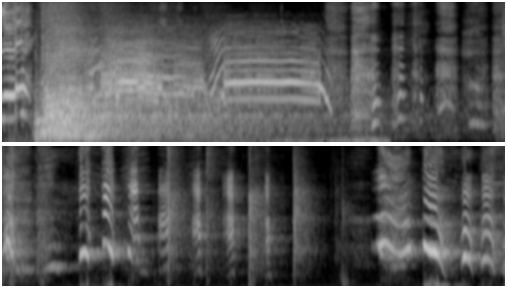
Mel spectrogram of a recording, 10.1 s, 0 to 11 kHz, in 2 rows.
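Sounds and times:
woman screaming: 0.0s - 3.8s
woman laughing: 3.5s - 7.6s, 8.8s - 10.0s.

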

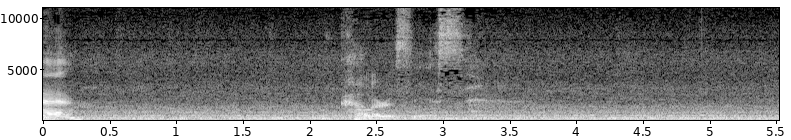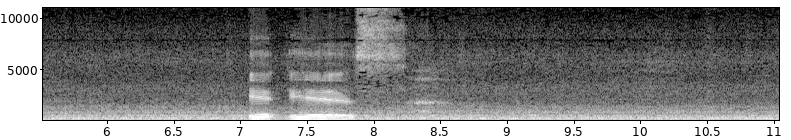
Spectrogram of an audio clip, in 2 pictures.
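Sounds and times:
fan running with hum and hiss: 0.0s - 11.0s.

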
